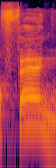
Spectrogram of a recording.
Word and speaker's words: FAANG: mix and that's how Fang was born with a long a Apple has no doubt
